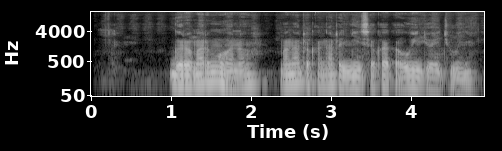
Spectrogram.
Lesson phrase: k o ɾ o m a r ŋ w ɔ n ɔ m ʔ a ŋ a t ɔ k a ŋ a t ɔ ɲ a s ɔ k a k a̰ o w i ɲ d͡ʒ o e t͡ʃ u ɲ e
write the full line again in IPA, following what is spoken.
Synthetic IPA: ɡ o ɾ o m a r ŋ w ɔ n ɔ m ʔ a ŋ a t ɔ k a ŋ a t ɔ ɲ i s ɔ k a k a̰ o w i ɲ d͡ʒ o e t͡ʃ u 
